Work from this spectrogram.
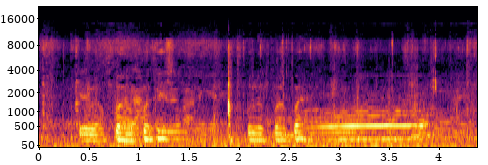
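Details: Aggressive cattle arriving by truck in Indonesia and being unloaded, a few short broken moos then one long level bellow lasting about a second and a half, over steady engine noise and some clatter.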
